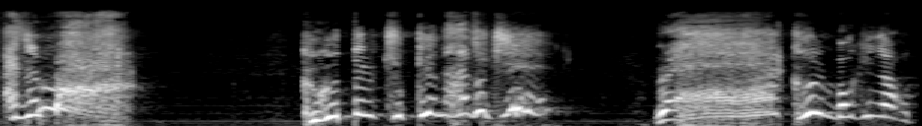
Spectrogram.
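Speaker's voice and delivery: high-pitched imitation of a hostile vendor calling out; mock angry shout. Tape seller scolding the volunteer, mock angry shout. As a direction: imitate a man yelling a scolding. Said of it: "이러는 거야".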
